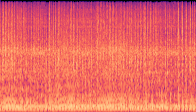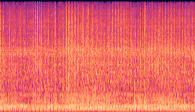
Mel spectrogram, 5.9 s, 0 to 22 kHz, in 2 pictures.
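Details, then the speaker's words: Predator 670cc V-twin dragster engine: loud idle wavering up and down; unstable idle, vacuum leak at intake suspected, not confirmed. "there's a idle issue could be a vacuum leak from the intake"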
